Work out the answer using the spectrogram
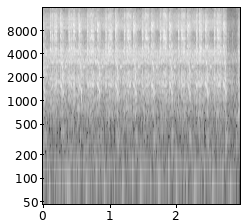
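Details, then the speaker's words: Suzuki Ozark 250 quad stored seven years under a deck, no-start with the CDI suspected, cranking once freed from seizure: strong, even starter whir with steady compression pulses, about four per second; cranks normally. "that sounds fine"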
